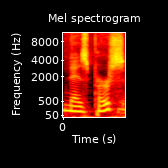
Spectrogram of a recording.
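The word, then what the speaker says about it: Nez Perce: how you correctly pronounced nesp Pur the tribe NES purse and that's how they pronounce it because it's a French word the French gave the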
